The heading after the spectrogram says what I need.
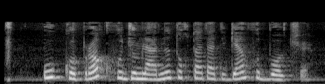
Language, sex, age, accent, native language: Uzbek, female, under 19, Farg'ona, Uzbek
